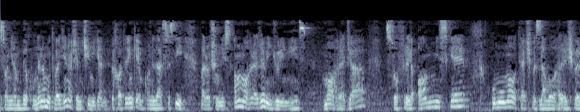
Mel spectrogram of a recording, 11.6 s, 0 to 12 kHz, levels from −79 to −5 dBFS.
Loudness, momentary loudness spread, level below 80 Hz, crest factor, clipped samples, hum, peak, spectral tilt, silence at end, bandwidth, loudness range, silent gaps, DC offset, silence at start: -19 LUFS; 7 LU; -48 dBFS; 14 dB; under 0.1%; none; -4 dBFS; -5 dB/octave; 0 s; 6.6 kHz; 1 LU; none; under 0.1%; 0 s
